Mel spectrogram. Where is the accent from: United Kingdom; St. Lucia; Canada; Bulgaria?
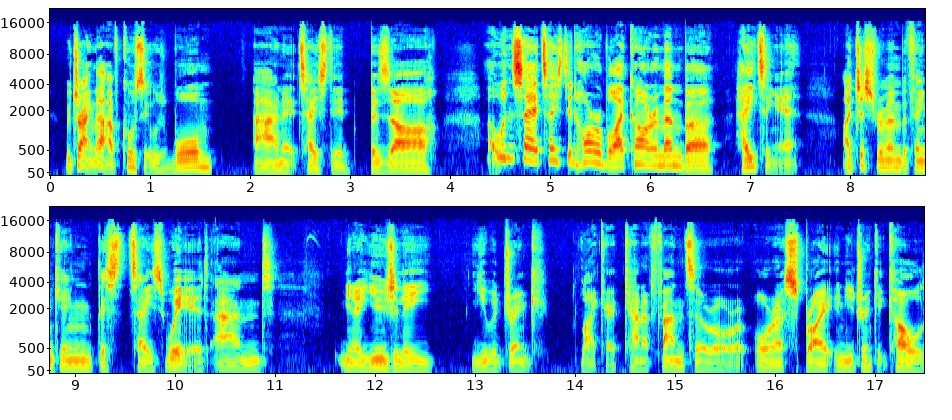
United Kingdom; London; also born or lived in Australia; Growing up in West London, Ealing, Fuller's was our local brewery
